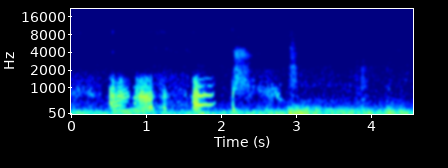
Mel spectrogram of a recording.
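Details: Sleeping Maltese, Non-chan, snoring noticeably loud: a cluster of rough, wavering snore bursts in the first two seconds, then softer snuffles and faint breaths in a quiet room.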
